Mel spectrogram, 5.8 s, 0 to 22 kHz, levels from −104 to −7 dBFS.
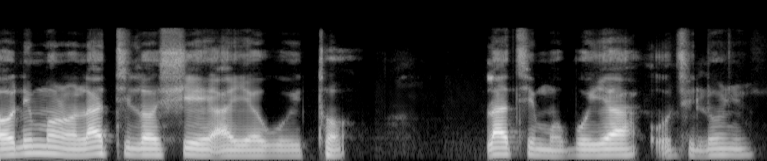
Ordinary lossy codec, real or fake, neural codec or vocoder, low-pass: none; fake; codec, 24 kHz, 3.1 kbps, DualCodec; none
